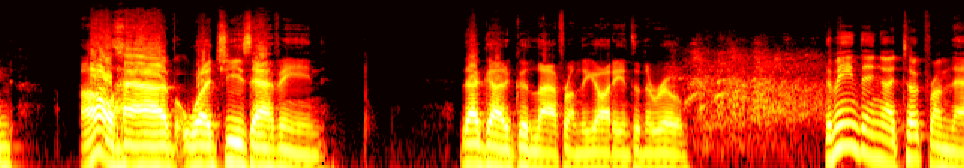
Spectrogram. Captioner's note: laughing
